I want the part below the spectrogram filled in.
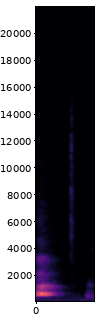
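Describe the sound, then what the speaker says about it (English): A little corgi gives a single short, fairly faint bark indoors, followed by a softer trailing yip. "sorry if my dog is loud. I'm not sure how loud it's coming up on the stream. He's a little corgi."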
